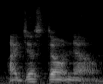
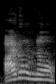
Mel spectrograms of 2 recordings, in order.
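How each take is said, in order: First: A resigned, quiet I just don't know; deflated mumble. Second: Big frustrated I DON'T know; exasperated outburst. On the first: Comic to the crowd, a defeated low mumble. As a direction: drop it low and soft, giving up. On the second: Comic to the crowd, a loud exasperated I don't know. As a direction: blurt it high and loud, throwing up your hands. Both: Acted.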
